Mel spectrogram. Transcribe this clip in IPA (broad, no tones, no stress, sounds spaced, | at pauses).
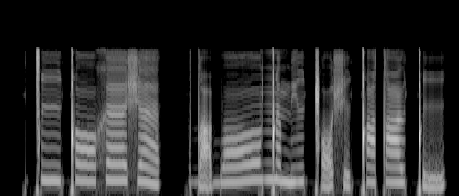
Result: ǀ iː ǃ ɔː x ɛː ʃ ɛ | dˤ ɛ̰ b ɔː ŋ͡ǃ ɛ m j i ǁ ɔ̰ ʃ ḭ ǃ ɔ tˤ ʉː ǃ ḭ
